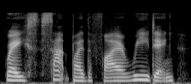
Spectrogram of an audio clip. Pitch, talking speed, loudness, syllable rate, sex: 180 Hz, 190 wpm, -18 LUFS, 4.8 syllables/s, female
